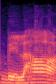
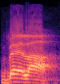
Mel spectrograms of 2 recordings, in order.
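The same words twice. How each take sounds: First: The first vowel is said with a closed mouth. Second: The first vowel is said with an open mouth. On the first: The speaker calls it wrong. "নট বেলা" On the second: The speaker calls it right. "তখন এর উচ্চারণ বিপরীত হবে"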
